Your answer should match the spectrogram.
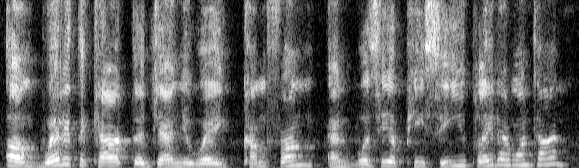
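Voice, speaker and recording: A man with a somewhat high-pitched voice co-hosts a casual interview podcast. He chats informally and appreciatively as he comments and asks questions. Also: animated, unhurried, darkish tone. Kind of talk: casual chat.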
